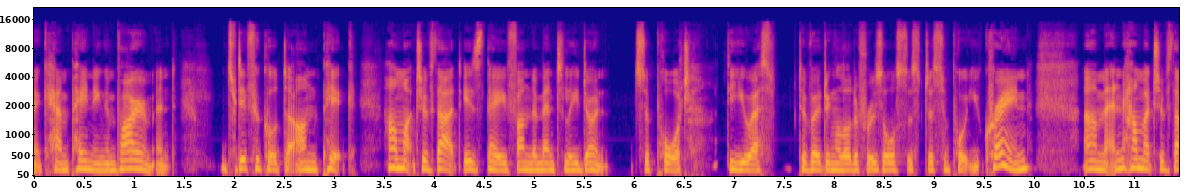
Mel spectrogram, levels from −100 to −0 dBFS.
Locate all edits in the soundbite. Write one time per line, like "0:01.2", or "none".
0:02.0
0:04.5
0:06.8

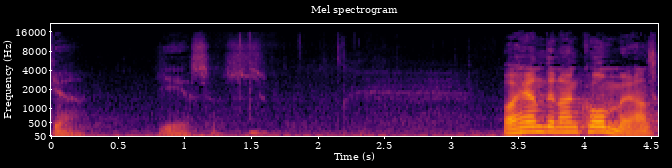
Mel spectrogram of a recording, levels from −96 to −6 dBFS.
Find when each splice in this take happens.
none

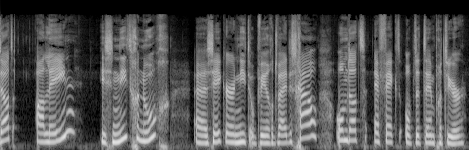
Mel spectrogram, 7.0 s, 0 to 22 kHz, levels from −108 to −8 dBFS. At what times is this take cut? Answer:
none

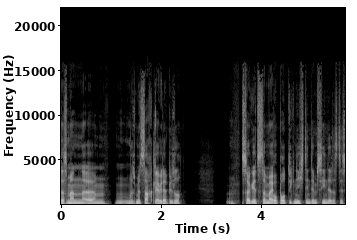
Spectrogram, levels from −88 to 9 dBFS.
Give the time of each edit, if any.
0:01.0
0:03.6
0:04.2

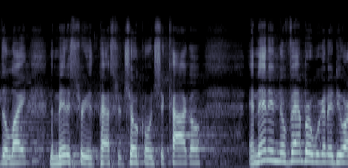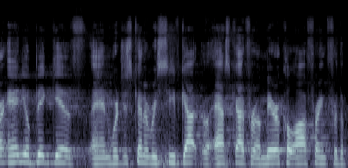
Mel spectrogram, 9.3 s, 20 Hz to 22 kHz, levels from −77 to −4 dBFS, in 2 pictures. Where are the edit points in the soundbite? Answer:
none

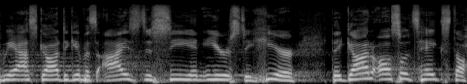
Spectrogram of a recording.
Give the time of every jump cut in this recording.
none

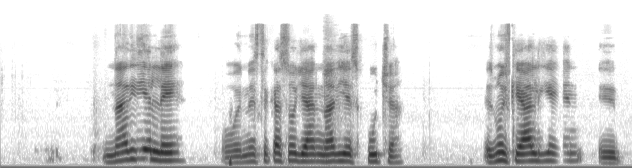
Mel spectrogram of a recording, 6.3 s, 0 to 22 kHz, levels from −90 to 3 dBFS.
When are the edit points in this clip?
0:05.1

